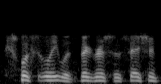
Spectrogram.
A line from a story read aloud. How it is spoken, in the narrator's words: I scream silently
